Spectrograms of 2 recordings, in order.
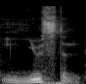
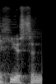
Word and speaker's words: Houston: First of all, I just like to point out where did you learn to say the word Houston? Because I've heard you say it a number of times now, and it's like Houston. You live here, dude. What what is that uh, pronunciation that you have? Hey, that's the way I was uh, raised. Very northeastern sounding for me. We say Houston down here, but uh, any case, University of Houston.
